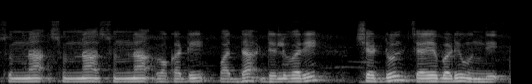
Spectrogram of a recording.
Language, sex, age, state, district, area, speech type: Telugu, male, 18-30, Andhra Pradesh, Krishna, urban, read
